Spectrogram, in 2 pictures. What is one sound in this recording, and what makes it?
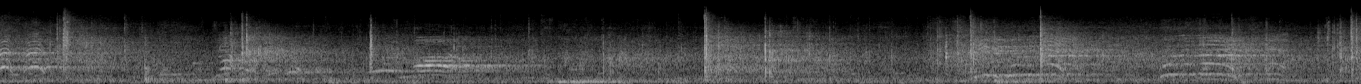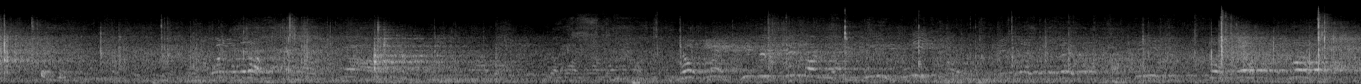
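Players and spectators shout and call out across an echoing rink.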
